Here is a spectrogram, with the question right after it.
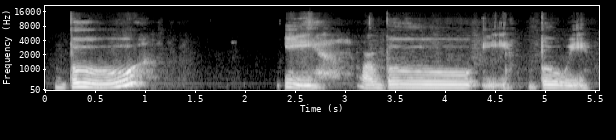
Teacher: And there's kind of a little hidden W in between buoy.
